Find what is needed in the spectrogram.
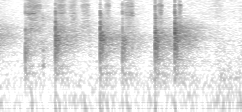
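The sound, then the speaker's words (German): Handwriting on a surface while an equation is written out: about six short scratchy strokes in a quick, uneven rhythm, fairly quiet and with no talk. “Na, ich schreibe es nochmal hin.”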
